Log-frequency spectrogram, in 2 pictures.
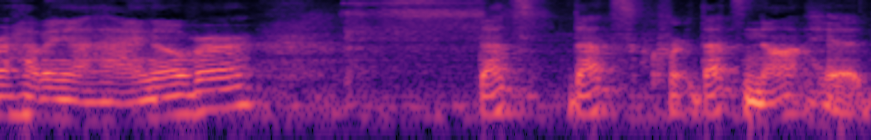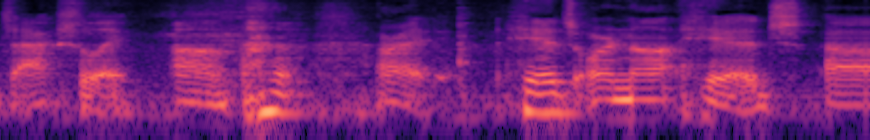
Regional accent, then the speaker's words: New York, United States; Everything relates to the subway because I'm a New Yorker.

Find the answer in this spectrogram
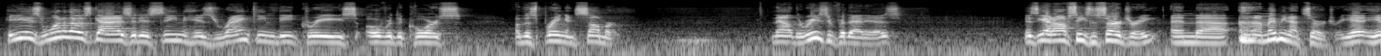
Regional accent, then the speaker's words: Columbia, Mississippi, United States; And again, from native of my hometown of Columbia, Mississippi.

